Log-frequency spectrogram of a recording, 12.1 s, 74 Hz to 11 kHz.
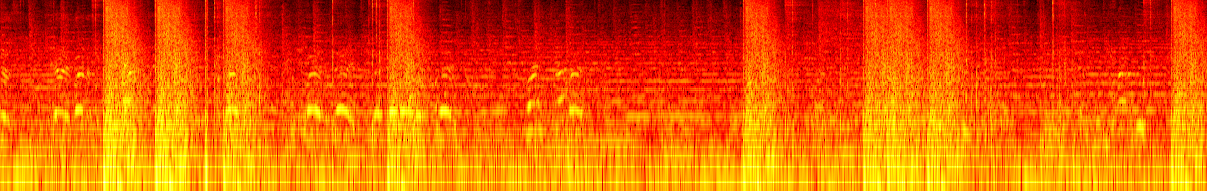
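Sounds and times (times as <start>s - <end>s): background music with sustained tones: 0.0s - 12.0s
rapid gunfire: 1.0s - 2.7s, 7.4s - 9.9s, 11.7s - 12.0s.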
